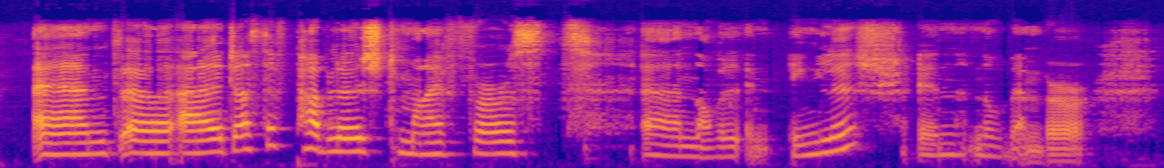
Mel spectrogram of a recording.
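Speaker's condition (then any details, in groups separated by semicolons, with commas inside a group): No condition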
